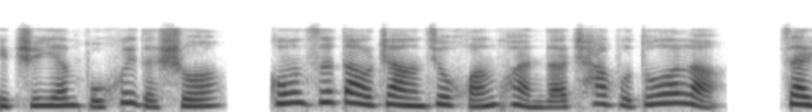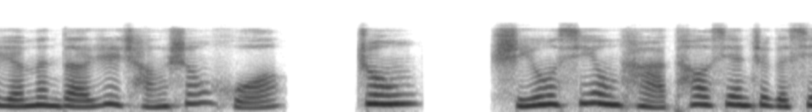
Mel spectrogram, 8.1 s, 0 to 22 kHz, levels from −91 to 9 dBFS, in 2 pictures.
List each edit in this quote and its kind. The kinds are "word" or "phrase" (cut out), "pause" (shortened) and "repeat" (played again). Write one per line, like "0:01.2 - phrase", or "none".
none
